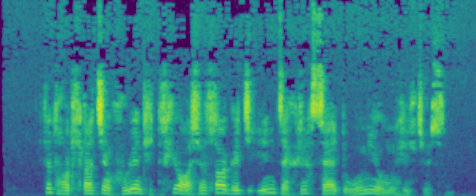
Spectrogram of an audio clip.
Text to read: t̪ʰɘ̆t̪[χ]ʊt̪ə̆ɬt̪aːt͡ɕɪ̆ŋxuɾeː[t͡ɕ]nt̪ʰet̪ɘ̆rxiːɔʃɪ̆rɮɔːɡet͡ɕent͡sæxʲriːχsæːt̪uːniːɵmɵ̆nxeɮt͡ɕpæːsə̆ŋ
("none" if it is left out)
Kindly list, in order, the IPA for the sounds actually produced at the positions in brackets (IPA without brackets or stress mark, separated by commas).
χ, none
